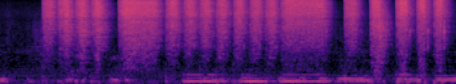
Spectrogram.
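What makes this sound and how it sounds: A bottle of blue airbrush paint, thinned with extra reducer and with a rag held over its hole, is shaken in quick bursts. It makes a bright, hissing, liquid swish with a few longer continuous shakes between them. The sound shows the paint is now thin enough.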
